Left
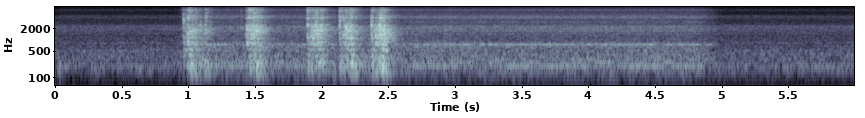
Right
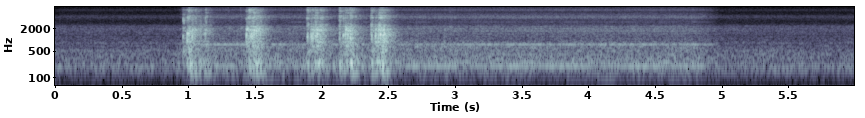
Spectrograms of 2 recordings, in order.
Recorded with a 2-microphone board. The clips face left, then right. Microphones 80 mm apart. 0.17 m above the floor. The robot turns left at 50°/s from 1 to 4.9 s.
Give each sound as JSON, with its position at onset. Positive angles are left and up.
{"t": 0.9, "sound": "a clap", "side_deg": -40, "distance_m": 1.4}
